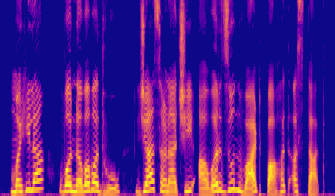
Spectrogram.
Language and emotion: Marathi, neutral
